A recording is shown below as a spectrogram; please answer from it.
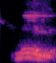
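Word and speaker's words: mille: mil. E at the end is silent.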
